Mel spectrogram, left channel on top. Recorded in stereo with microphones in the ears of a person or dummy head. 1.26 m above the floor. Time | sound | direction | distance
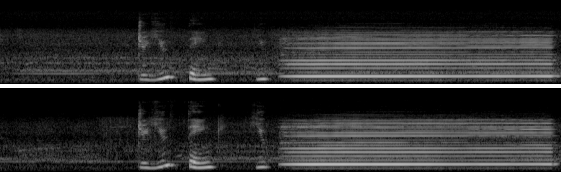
1.4 | a woman speaking | centre (ahead or behind) | 0.9 m
2.8 | a violin | 20° right (ahead or behind) | 2.5 m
